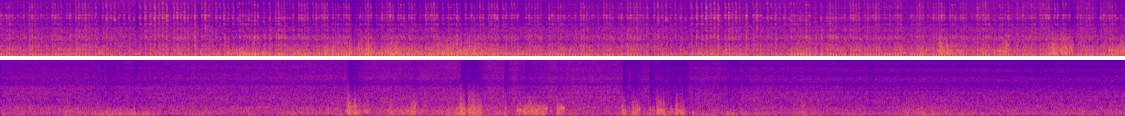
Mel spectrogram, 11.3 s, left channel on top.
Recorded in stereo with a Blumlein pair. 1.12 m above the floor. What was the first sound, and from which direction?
A vehicle, 50° left.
